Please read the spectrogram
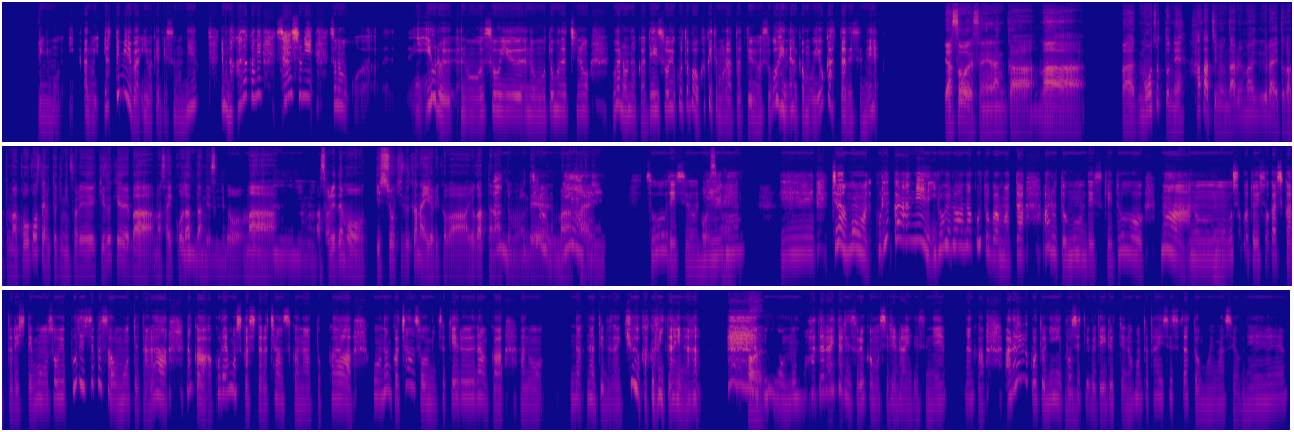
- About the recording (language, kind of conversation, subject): Japanese, podcast, 若い頃の自分に、今ならどんなことを伝えたいですか？
- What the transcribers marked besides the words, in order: groan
